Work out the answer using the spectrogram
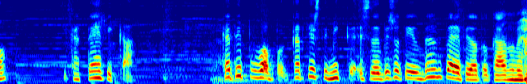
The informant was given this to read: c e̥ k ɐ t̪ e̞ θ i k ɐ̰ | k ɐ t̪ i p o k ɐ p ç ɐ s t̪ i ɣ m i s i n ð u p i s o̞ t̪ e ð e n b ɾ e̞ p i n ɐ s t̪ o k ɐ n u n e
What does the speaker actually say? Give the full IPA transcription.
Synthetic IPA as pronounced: c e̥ k ɐ t̪ e̞ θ i k ɐ̰ | k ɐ t̪ i p u k ɐ p ç ɐ s t̪ i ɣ m i s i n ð o p i s o̞ t̪ i ð e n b ɾ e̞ p i n ɐ t̪ o k ɐ n u m e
